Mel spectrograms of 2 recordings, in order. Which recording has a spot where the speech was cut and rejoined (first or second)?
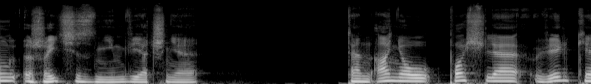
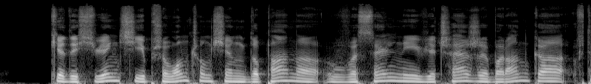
first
